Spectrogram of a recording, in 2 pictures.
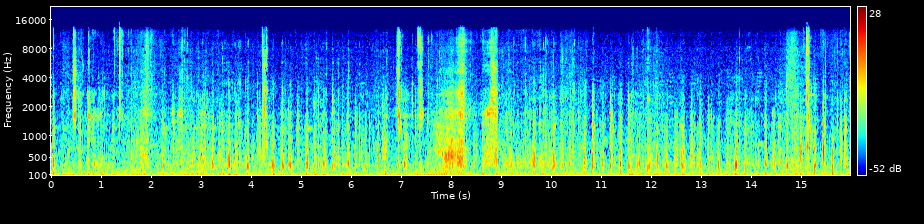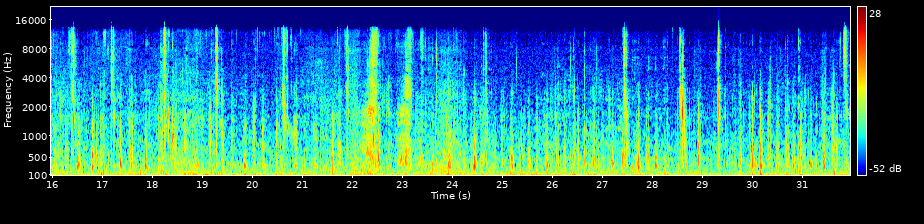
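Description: Close-miked biting and chewing of a chocolate hazelnut mille crêpe cake, wet mouth sounds with crunching from the hazelnut pieces. A couple of louder bites stand out a third of the way in and again past the middle.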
